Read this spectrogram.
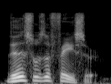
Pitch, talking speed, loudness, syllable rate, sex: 150 Hz, 215 wpm, -18 LUFS, 5.6 syllables/s, male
